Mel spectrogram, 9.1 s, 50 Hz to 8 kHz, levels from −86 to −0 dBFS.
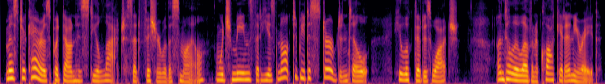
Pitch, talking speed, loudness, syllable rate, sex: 200 Hz, 220 wpm, -19 LUFS, 5.8 syllables/s, female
